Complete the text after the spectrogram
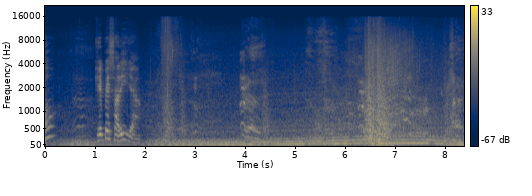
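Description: A car thuds into a body with a heavy impact.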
